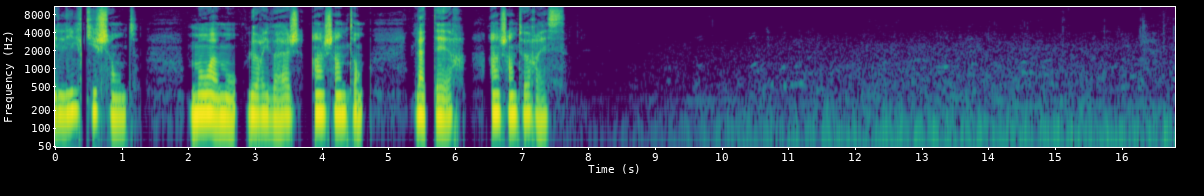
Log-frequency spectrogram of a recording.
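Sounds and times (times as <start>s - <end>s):
speech: 0.0s - 1.3s, 2.0s - 4.7s, 5.4s - 7.7s
broad wash of wind: 0.0s - 16.7s
deep drone of ocean liner engines heard aboard: 8.0s - 16.7s.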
